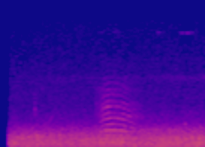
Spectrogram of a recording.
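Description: Steady outdoor background noise, with one short, high call about a second in that rises and then falls in pitch.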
